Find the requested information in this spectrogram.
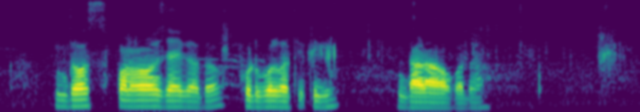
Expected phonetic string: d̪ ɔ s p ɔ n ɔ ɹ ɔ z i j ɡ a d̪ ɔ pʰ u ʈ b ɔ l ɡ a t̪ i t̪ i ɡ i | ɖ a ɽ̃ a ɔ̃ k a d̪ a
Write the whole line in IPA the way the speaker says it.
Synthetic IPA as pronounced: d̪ ɔ s p ɔ n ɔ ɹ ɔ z a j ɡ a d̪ ɔ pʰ u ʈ b ɔ l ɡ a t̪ i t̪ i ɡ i | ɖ a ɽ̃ a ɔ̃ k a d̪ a

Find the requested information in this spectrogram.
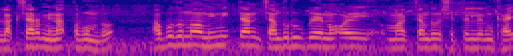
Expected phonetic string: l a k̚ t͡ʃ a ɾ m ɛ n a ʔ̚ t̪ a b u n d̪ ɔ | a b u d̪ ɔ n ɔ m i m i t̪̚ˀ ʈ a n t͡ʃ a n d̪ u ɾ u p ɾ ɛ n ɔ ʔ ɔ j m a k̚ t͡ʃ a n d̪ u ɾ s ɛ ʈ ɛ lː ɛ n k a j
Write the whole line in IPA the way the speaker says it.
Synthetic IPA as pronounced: l a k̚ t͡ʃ a ɾ m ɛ n a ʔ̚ t̪ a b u n d̪ ɔ | a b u d̪ ɔ n ɔ m i m i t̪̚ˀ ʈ a n t͡ʃ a n d̪ u ɾ u p ɾ ɛ n ɔ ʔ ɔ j m a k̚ t͡ʃ a n d̪ u ɾ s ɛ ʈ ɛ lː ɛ n kʰ a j

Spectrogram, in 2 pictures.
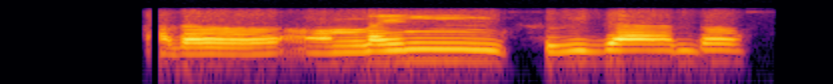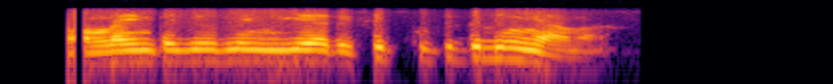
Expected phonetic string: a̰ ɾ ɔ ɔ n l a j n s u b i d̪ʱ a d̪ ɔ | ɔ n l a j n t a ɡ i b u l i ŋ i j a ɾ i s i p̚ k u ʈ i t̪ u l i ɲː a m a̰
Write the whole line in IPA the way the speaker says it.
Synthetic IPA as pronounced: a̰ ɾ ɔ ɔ n l a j n s u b i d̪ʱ a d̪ ɔ | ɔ n l a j n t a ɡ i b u l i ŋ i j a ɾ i s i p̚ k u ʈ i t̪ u l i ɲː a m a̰

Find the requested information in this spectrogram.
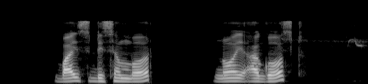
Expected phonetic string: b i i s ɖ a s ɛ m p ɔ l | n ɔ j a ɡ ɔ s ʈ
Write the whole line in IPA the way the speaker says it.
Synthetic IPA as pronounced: b a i s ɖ i s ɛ m b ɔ ɾ | n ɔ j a ɡ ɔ s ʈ

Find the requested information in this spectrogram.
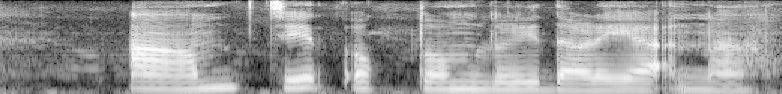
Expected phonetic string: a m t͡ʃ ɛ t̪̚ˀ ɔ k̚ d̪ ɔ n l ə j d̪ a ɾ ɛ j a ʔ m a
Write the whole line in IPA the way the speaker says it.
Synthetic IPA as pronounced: a m t͡ʃ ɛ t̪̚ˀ ɔ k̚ t̪ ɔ m l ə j d̪ a ɽ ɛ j a ʔ n a

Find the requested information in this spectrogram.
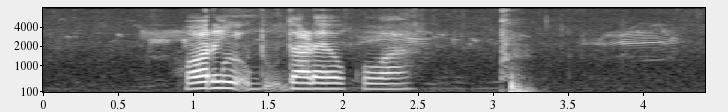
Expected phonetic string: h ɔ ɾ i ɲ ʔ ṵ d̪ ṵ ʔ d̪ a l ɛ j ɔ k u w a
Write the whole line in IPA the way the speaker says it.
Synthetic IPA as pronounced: h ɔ ɾ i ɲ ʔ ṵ d̪ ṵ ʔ d̪ a ɽ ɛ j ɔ k ɔ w a

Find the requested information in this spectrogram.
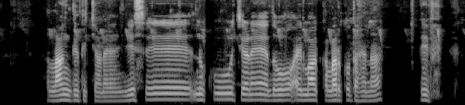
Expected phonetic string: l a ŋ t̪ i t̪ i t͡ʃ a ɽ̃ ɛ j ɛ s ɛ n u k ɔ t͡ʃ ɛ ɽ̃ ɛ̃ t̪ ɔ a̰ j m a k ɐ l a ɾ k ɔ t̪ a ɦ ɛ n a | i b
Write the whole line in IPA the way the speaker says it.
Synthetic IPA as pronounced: l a ŋ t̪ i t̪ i t͡ʃ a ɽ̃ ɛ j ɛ s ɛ n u k u t͡ʃ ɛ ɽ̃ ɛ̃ d̪ ɔ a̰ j m a k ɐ l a ɾ k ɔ t̪ a ɦ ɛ n a | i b

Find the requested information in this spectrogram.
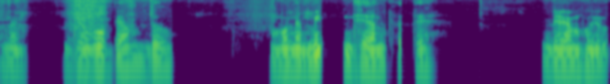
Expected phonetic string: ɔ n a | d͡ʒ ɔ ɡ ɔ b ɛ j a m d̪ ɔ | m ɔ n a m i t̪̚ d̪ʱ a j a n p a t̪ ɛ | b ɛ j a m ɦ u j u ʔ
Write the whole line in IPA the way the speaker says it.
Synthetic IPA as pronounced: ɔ n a | d͡ʒ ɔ ɡ ɔ b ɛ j a m d̪ ɔ | m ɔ n ɛ m i t̪̚ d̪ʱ ɛ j a n k a t̪ ɛ | b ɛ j a m ɦ u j u ʔ

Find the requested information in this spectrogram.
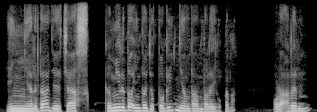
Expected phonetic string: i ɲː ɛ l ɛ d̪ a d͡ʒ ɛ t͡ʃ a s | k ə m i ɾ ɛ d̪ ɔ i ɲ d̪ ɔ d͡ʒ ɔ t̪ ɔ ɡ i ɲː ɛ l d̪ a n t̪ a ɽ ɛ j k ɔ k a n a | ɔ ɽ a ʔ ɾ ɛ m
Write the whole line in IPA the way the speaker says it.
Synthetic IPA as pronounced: i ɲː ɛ l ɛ d̪ a d͡ʒ ɛ t͡ʃ a s | k ə m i ɾ ɛ d̪ ɔ i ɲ d̪ ɔ d͡ʒ ɔ t̪ ɔ ɡ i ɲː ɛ l d̪ a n d̪ a ɽ ɛ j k ɔ k a n a | ɔ ɽ a ʔ ɾ ɛ n

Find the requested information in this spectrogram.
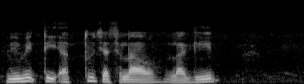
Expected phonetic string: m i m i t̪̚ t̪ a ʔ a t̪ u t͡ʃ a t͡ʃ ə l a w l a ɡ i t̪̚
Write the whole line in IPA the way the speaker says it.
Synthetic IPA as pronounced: m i m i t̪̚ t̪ i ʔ a t̪ u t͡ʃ a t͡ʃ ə l a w l a ɡ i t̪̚

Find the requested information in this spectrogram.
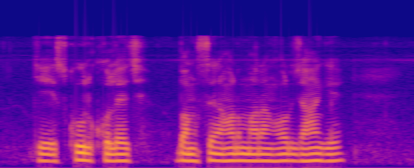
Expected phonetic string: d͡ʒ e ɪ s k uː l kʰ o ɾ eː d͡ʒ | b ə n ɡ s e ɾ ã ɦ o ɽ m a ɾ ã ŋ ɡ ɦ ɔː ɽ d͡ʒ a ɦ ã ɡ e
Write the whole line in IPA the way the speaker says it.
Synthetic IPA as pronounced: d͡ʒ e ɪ s k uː l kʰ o l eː d͡ʒ | b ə ŋ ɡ s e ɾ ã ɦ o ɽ m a ɾ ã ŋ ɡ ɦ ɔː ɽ d͡ʒ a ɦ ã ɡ e

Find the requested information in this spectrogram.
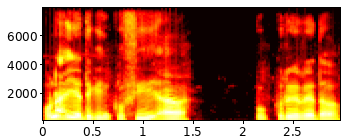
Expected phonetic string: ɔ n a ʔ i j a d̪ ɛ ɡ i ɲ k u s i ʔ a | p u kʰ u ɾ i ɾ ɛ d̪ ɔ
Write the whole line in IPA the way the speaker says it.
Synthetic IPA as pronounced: ɔ n a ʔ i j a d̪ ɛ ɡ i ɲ k u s i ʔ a | p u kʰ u ɾ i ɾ ɛ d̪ ɔ

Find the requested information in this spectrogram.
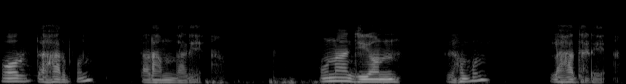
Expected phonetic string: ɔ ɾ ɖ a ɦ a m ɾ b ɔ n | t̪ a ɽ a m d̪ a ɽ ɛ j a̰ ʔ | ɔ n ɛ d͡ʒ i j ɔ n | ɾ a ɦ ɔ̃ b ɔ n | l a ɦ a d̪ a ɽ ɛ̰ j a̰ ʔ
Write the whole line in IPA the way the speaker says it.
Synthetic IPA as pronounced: ɔ ɾ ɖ a ɦ a ɾ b ɔ n | t̪ a ɽ a m d̪ a ɽ ɛ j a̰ ʔ | ɔ n a d͡ʒ i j ɔ n | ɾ ɛ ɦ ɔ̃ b ɔ n | l a ɦ a d̪ a ɽ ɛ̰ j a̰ ʔ

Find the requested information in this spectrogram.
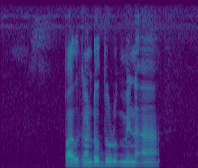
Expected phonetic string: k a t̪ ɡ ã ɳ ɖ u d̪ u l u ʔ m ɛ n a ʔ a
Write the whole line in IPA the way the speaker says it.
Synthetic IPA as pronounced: p a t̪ ɡ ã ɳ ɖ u d̪ u ɽ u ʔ m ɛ n a ʔ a

